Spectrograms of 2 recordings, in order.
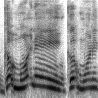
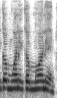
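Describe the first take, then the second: First: Loud, slow, stretched greeting; loud fast street hustling. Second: Said in the usual way. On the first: Real, not acted. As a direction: belt the greeting out long. Greeting viewers loudly, drawn out.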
